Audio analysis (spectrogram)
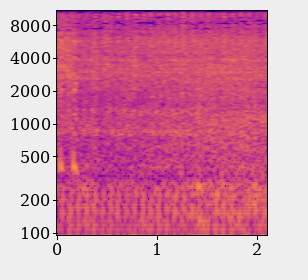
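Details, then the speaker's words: Motorcycle idling, engine not yet hot: fast, light ticking over the exhaust thump from valve clearance grown too loose with use. "Biasanya kalau lama-kelamaan dipakai celah klep itu akan menjadi lebih renggang ini suaranya"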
